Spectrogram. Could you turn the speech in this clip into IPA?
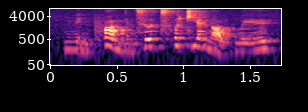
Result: n̪ ḭ˨˩ n pʰ ɑ˥˩ ʊ̯ m j ɛ˩ n s ɹ̩˥ t͡sʰ ɤ˥˧ t͡ɕ j ɛ˥˩ n ɑ̰˨˩ ʊ̯ p w e˧˥ ɪ̯

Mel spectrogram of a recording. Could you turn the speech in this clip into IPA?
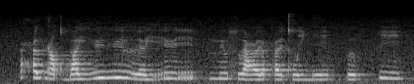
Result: ħ ɯ˦ ɡ i˨ tˤ b ɯ˨ j ɦ y˦ ɦ y˦ lː ø˨ j r y˦ r | m y˦ sʷ e˨ ʕ y˨ ħ ø˨ tʰ w i˨ ɲ ɦ i˨ pː ɯ˨ pː i˦

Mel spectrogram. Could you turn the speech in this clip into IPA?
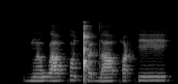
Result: b ə̃ w a qʷ ĩ ǃ ə d a q ə k i

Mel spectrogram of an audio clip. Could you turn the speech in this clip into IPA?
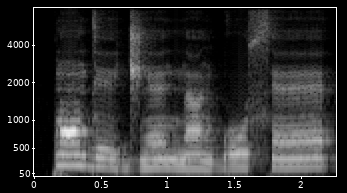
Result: ɾ ɔ̃˦ d e˦˨ d͡ʒ ɛ̃˧ n ã˦ ɡ͡b o˦ s ɛ̃˦

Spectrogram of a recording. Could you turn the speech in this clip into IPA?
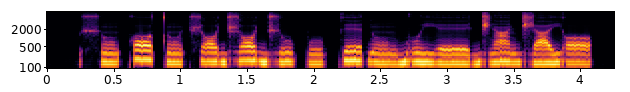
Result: ʃ ũ˨ k ɔ˦ t ũ˨ t͡ʃ ɔ˧ d͡ʒ ɔ˦ d͡ʒ u˧ p u˨ k e˦ ɗ ũ˨ ɡ͡b u˧ j eː˧ d͡ʒ ã˦ d͡ʒ a˦ j ɔ˦

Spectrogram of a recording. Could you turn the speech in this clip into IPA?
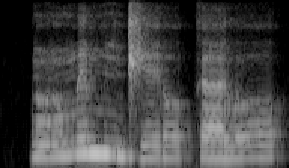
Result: ɾ ɔ̃˨ ɾ ɔ̃˧ m ɛ˦ m ĩ˧ d͡ʒ ɛ˨ ɾ ɔ˨ k a˨ l ɔ˨˦

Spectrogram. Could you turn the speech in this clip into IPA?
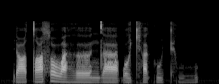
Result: ɾ ʏː tˤ ʏ sˤ u w a ɦ œː n d aː ɓ ɔ cʰ a k u cʰ ṳ

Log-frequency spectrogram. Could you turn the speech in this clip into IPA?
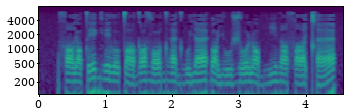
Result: sˤ e j ɒ t̪ e ɡʱ e l o t̪ ɒ dˤ o zˤ o dʱ æ dʱ u j æ ɠ ɒ j u ʒ o ɳ ɒ bʱ i ð i sˤ æ cʰ æ

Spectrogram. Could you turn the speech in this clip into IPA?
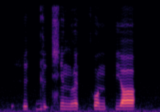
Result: h i˨ k̚ ɡ i˨ ʔ ɕ ẽ˧ ŋ l ẽ˦ k̚ t̪ʰ o˧ n t̪ʰ j a˧

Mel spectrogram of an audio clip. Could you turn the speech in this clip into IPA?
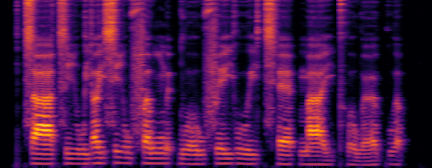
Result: t͡s aː˨ t͡s iː˨ w j ɐ˥ j s iː˥ w f ɐ˥ w ŋ ɵ˧ t̚ w o˨˧ w f e˧ j uː˨ j t͡sʰ ɛː˨ p̚ m aː˨ j pʰ o˨˩ w œː˨˧ kʷ ɐ˧ p̚

